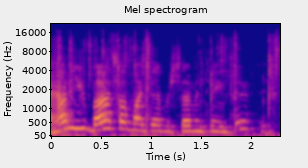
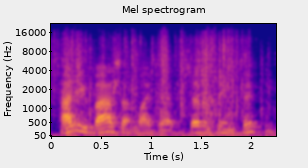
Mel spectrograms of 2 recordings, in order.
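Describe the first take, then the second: First: It is said in a normal voice. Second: It is said in a lowered voice.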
